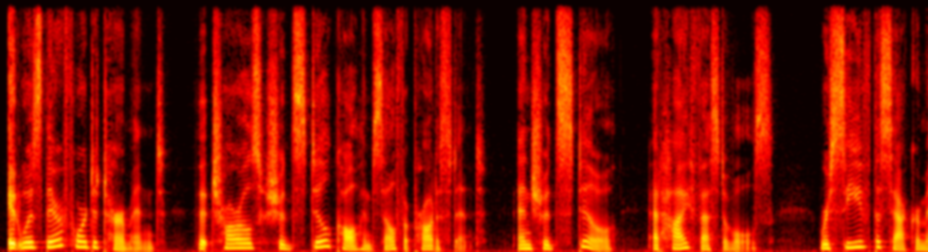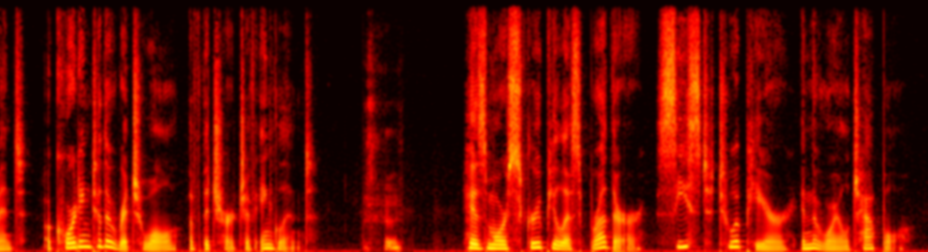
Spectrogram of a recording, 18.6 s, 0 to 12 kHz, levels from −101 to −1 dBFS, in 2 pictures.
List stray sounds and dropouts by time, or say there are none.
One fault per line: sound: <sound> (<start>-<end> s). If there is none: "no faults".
sound: laugh (12.9-13.3 s)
